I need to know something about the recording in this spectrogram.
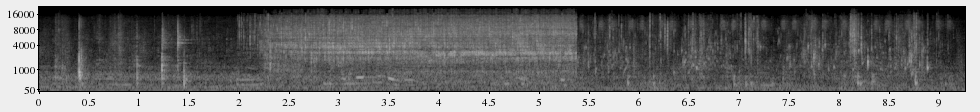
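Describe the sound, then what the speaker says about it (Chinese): Chopped pig trotters are washed in a kitchen, a loud burst of running water in the middle of the clip. Clinks and knocks of the pieces being handled come before and after it, and a voice speaks briefly. "猪蹄儿剁好了，再往进洗一下"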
